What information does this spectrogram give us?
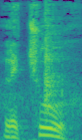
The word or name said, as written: lechu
